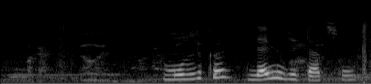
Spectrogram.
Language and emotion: Russian, neutral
